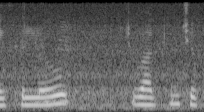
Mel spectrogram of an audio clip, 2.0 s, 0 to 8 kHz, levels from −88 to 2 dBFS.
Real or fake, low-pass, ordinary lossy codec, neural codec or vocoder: real; 7.2 kHz; none; none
